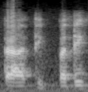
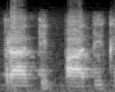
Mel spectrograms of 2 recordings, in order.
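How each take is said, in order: First: The vowel in the middle syllable is short. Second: The vowel in the middle syllable is long. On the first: The speaker calls it right. "प्रातिपदिक होता है" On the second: The speaker calls it wrong. "प्रातिपादिक नहीं होता है"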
